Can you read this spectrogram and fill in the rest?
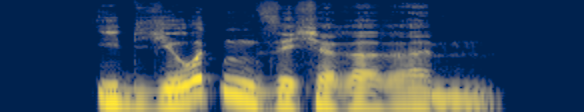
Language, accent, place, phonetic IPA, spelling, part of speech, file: German, Germany, Berlin, [iˈdi̯oːtn̩ˌzɪçəʁəʁəm], idiotensichererem, adjective, De-idiotensichererem.ogg
- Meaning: strong dative masculine/neuter singular comparative degree of idiotensicher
